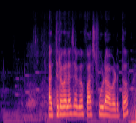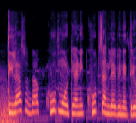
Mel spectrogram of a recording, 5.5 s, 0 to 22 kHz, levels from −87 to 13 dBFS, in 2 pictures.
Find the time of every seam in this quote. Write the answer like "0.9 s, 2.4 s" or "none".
2.7 s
